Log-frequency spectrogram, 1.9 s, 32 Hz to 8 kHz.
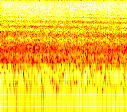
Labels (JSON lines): {"label": "anthrophony, boat engine", "recorder": "SoundTrap 500"}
